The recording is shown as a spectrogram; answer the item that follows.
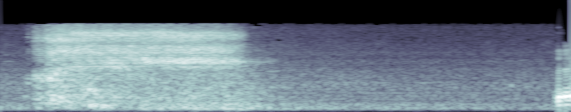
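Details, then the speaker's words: Simulated forced expiration in a respiratory lab on spirometry: one strong hissing blow of air about a second long, blowing out beyond a relaxed tidal breath to show expiratory reserve volume. "expiratory Reserve when you're blowing out candles or you're blowing up a balloon that's the extra stuff Beyond a tidal volume you can get out of your lungs"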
